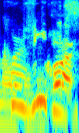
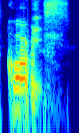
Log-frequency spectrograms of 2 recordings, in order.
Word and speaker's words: Corvus: No, he's like Corvinus. It's Corvus. It's Corvus.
